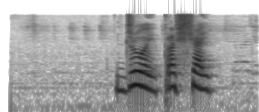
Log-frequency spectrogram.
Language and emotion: Russian, angry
